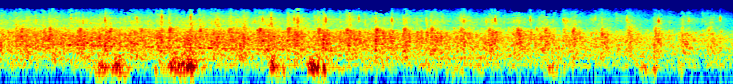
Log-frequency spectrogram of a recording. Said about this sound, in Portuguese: Levanta aí, minha mãe. Quero uma salva de palmas.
